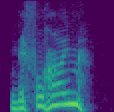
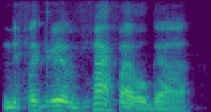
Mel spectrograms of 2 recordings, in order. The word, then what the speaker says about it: Niflheim: Basically, someone is amassing the armada of, and I can never pronounce this, Niflheim? – No, it's definitely Niflheim.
